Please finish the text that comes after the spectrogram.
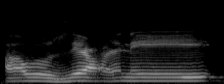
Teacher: اوزعنی، اوزع عین درمیان حلق سے زا میں سیٹی نکلے گی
